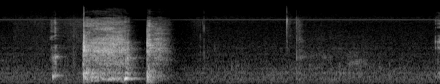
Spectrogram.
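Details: Someone who says he is getting sick and taking a lot of medicine makes a brief throat noise, then two loud, harsh coughs in a quiet room. An ordinary cough.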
